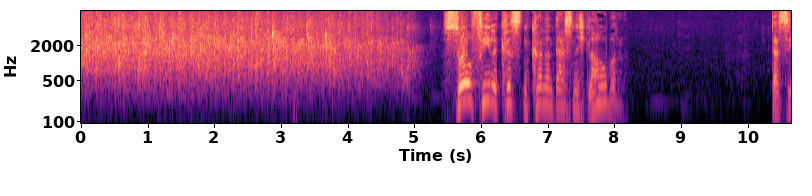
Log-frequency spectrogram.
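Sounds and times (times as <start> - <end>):
audience clapping: 0.0 - 5.2
speech: 5.6 - 8.2, 10.4 - 10.6.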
